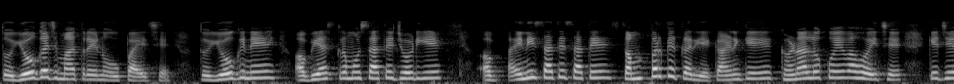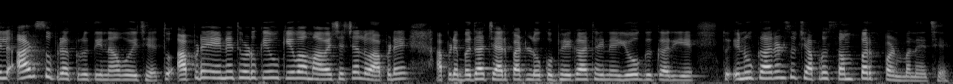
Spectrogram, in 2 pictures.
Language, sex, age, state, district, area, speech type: Gujarati, female, 30-45, Gujarat, Rajkot, urban, spontaneous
